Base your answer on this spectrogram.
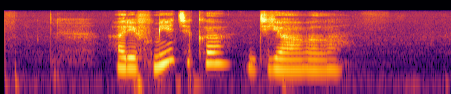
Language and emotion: Russian, neutral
